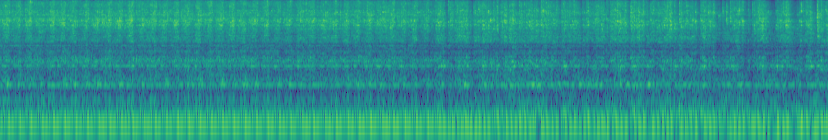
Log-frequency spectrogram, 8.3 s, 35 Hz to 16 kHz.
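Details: Truck with 5.3 L83 V8 fitted with an L86 6.2 intake, recorded at the muffler: steady low rumble with a constant, even beat and no stumble or ticking; healthy idle.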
